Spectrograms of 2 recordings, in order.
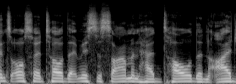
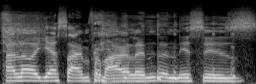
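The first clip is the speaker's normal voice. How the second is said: mock Indian accent, higher; 3 semitones higher, 3 dB louder than usual. Imagining a call from an indian call center guy: imitating an indian call center guy. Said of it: "an Indian call center guy".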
